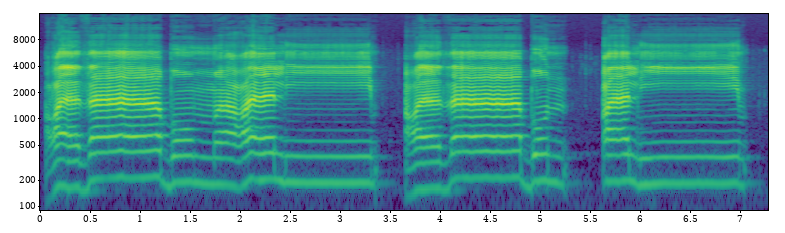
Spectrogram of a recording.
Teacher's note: عین کو گلے سے کرنا ہے اور ذال کے وقت زبان باہر نکالنا ہے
